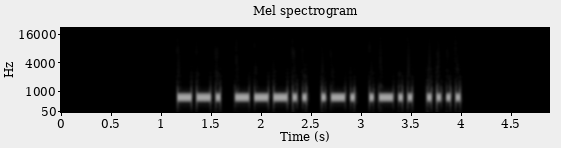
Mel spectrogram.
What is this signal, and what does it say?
Morse code, heard as a keyed tone, about 25 wpm, 700 Hz. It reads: G8RLH
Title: DXCC-100 Call Signs - 5 Characters - 25wpm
